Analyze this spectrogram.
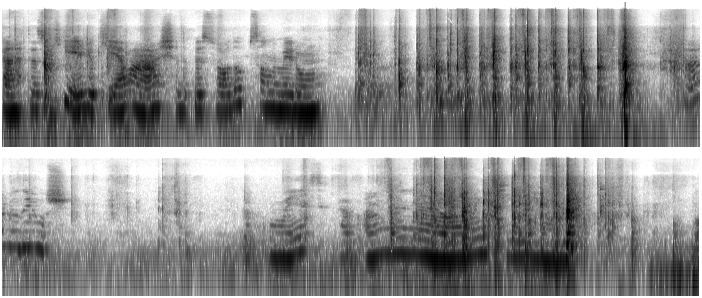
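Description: Cards are shuffled and riffled by hand, with quick papery flutters.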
